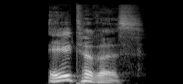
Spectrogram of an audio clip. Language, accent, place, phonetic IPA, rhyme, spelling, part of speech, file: German, Germany, Berlin, [ˈɛltəʁəs], -ɛltəʁəs, älteres, adjective, De-älteres.ogg
- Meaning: strong/mixed nominative/accusative neuter singular comparative degree of alt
